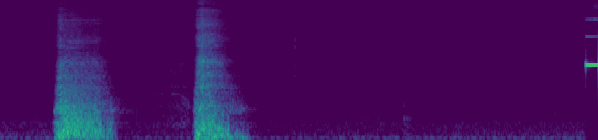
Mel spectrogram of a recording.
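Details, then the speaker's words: Cheap Walmart ionization smoke alarm tested with match smoke beside a photoelectric unit: quiet after two loud breaths, then a sharp high-pitched alarm tone at the end as the ionization alarm trips. "that was the ionization attacker right there"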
